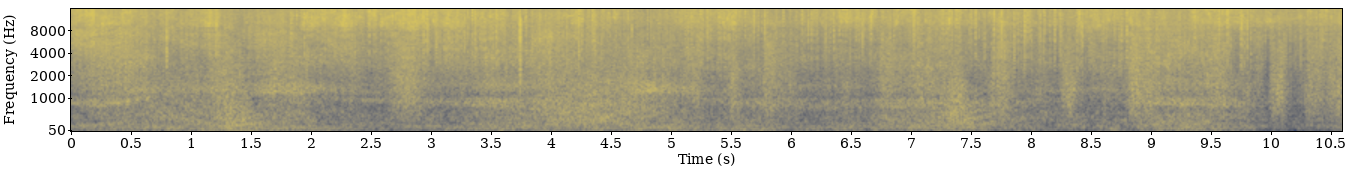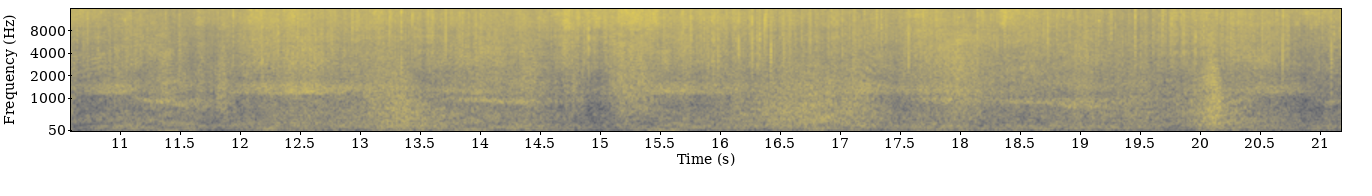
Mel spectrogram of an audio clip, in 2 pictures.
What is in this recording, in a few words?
Flame Thrower Loop; Drill Sgt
